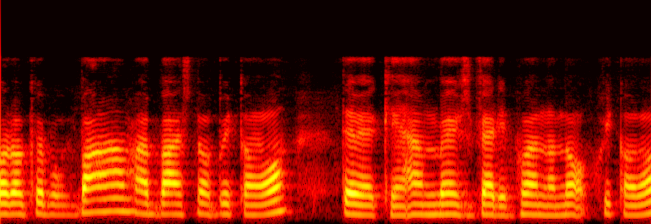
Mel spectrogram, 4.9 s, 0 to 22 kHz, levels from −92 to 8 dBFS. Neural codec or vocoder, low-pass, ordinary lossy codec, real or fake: codec, 16 kHz, 1 kbps, FunCodec, trained on LibriTTS, 50 frames a second; none; none; fake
